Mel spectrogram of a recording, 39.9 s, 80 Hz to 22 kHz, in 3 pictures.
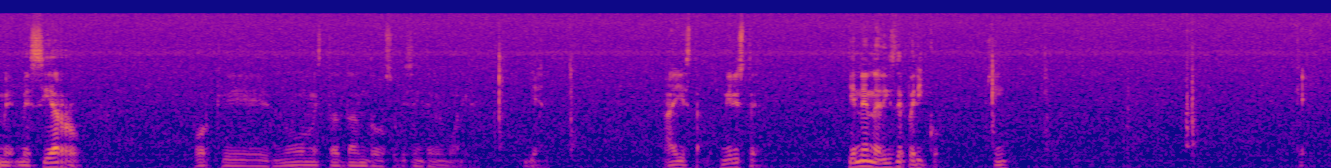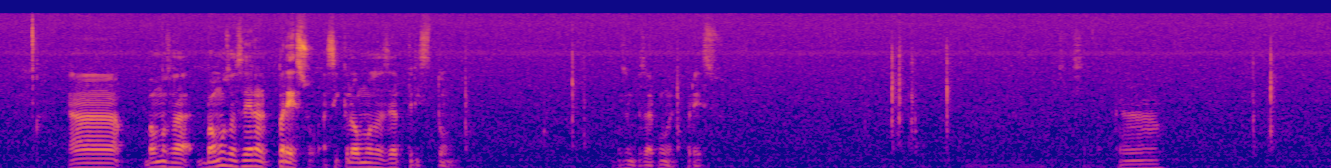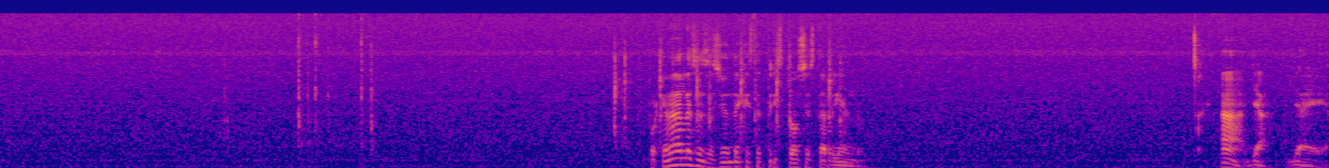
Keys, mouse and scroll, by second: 2.1-5.0 drag, 5.1-6.3 shift+drag, 6.6-9.7 drag, 10.0 shift+click, 10.8 shift+click, 11.8 KP_Subtract, 19.0 f, 19.7 click, 21.1 click, 22.2 ctrl+z, 23.1-25.9 ctrl+drag, 26.0-28.7 ctrl+drag, 29.6 KP_Add, 30.8-32.8 drag, 32.8 ctrl+z, 35.3 ctrl+click.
